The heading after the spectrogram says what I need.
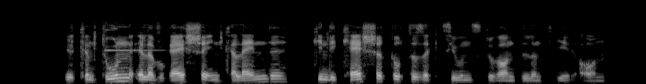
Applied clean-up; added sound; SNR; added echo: classical method spectral subtraction.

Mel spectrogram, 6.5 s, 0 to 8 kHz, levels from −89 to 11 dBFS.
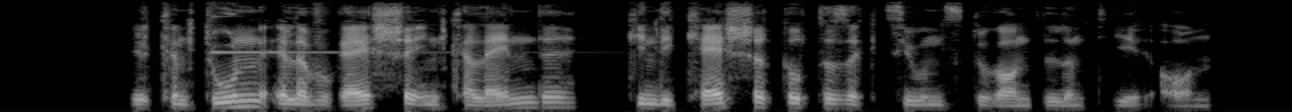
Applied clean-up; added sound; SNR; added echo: none; Glockenspiel; 19 dB; none.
